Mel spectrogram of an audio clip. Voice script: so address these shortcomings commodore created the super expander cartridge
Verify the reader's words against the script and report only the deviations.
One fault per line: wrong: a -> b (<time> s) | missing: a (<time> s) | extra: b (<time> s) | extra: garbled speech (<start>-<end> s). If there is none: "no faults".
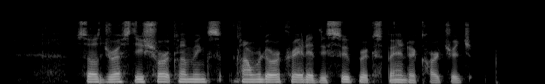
no faults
